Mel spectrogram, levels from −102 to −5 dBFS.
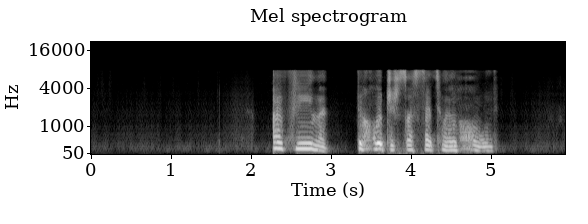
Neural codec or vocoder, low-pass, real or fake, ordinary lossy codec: codec, 16 kHz, 1 kbps, FreqCodec, smaller model; none; fake; none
